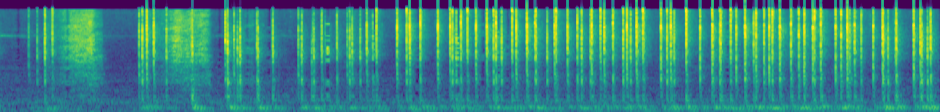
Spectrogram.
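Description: Long nails on both hands, with fingers curled, tap across a flat black LCD computer monitor screen. The result is a rapid, uneven patter of bright, clicky taps over a low, dull thud, with a brief soft swish near the start.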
